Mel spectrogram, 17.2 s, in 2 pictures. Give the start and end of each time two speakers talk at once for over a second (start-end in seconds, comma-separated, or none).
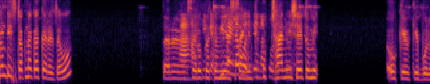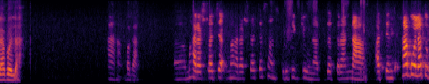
3.8-5.9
